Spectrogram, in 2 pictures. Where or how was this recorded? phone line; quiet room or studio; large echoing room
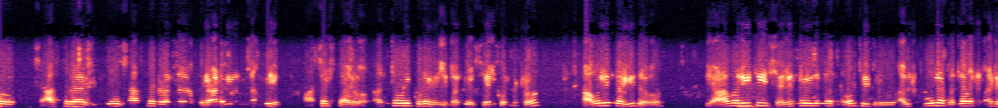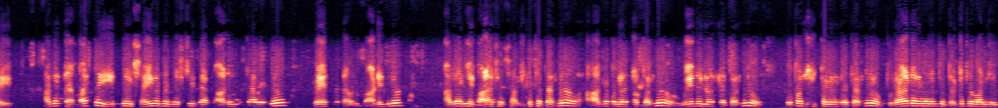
phone line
